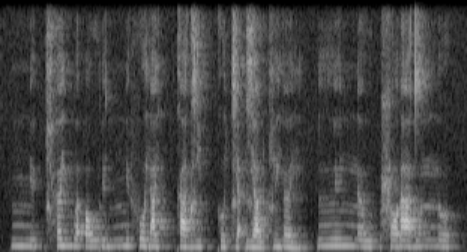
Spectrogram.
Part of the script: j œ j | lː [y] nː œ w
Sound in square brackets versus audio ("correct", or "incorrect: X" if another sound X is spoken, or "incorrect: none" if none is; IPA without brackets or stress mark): correct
